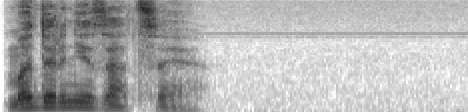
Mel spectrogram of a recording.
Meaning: modernization
- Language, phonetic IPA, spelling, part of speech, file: Russian, [mədɨrnʲɪˈzat͡sɨjə], модернизация, noun, Ru-модернизация.ogg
